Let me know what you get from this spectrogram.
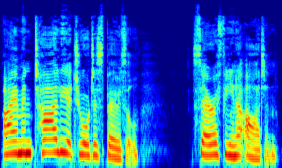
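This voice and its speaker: A woman's voice: fairly high pitch, lively intonation, fairly quick, a bit bright, no room sound, clean studio sound. A woman playing a bold, eloquent female writer in an audiobook, reading out a letter with formal poise. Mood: poised, courteous.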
